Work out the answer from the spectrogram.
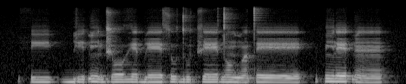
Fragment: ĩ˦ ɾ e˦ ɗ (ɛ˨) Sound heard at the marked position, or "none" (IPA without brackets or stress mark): ɛ̃˨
